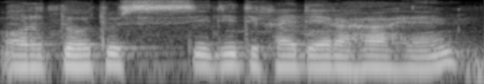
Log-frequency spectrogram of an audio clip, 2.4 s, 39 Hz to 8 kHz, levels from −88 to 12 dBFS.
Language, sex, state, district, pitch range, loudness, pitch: Hindi, male, Arunachal Pradesh, Papum Pare, 120-130 Hz, -15 LUFS, 125 Hz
